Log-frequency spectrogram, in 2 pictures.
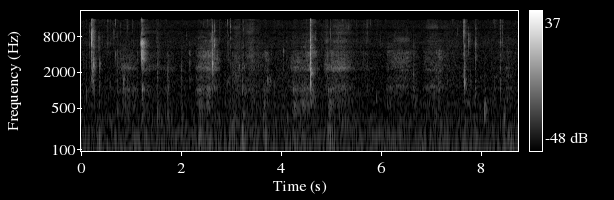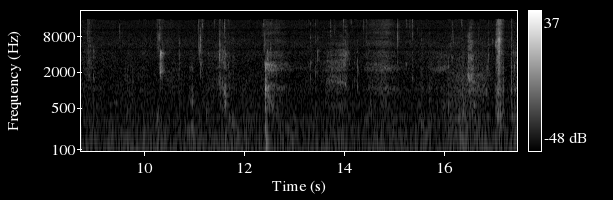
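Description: A man chews and smacks his lips close up.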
